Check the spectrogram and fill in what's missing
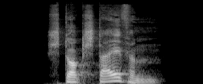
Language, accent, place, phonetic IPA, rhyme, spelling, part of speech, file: German, Germany, Berlin, [ˌʃtɔkˈʃtaɪ̯fm̩], -aɪ̯fm̩, stocksteifem, adjective, De-stocksteifem.ogg
- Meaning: strong dative masculine/neuter singular of stocksteif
